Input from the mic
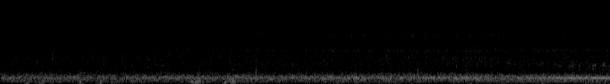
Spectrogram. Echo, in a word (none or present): none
